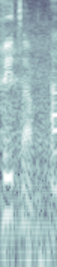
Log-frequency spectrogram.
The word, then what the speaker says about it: Witam: You pronounce the Witam. W like a V. Okay. Yeah. Vitam.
